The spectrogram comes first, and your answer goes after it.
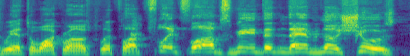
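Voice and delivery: put-on a frail old man out-suffering the other guy; old Holocaust survivor. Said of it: "He goes".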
